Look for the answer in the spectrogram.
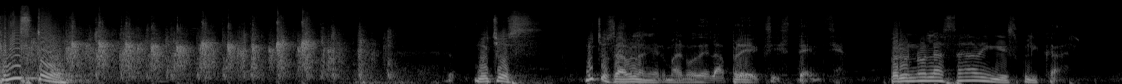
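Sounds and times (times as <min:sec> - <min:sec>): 
audience clapping hands: 0:00.0 - 0:04.4
speech: 0:00.1 - 0:00.8, 0:04.8 - 0:10.8.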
